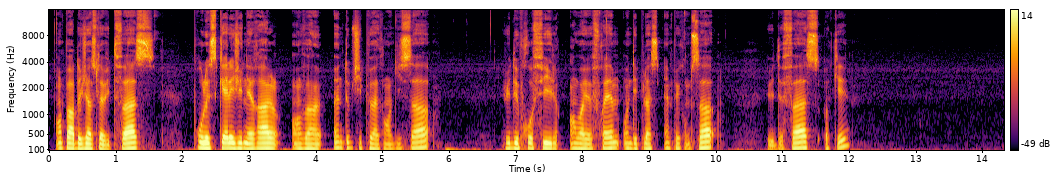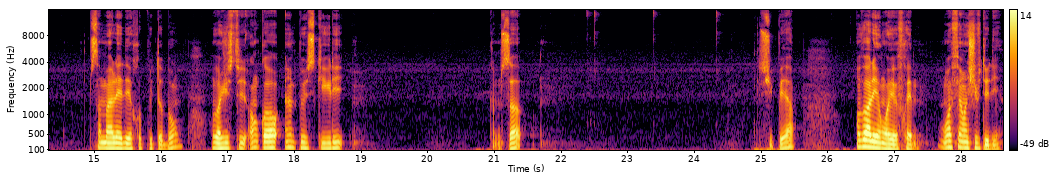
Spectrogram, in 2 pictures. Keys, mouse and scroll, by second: 0.7-1.3 scroll up 2, 1.3 right click, 1.8 Tab, 2.4 a, 2.7 a, 3.3 s, 6.0 KP_3, 7.3 z, 8.1-10.0 drag, 10.0 KP_1, 10.6 z, 11.1 Tab, 11.5-13.0 scroll down 7, 13.0-14.6 scroll down 3, 14.6-16.1 scroll up 7, 16.1-16.4 scroll down 1, 16.4-17.1 scroll up 2, 17.1 right click, 17.3 Tab, 20.6 s, 23.2-25.0 drag, 25.0 KP_3, 25.9 z, 26.5-27.7 scroll up 3, 27.7 shift+d.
